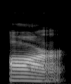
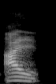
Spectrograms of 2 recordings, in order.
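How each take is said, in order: First: The letter name is drawn out long. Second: The letter name is said short. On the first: The speaker calls it right. "R처럼 길게" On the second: The speaker calls it wrong. "R 아니라"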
